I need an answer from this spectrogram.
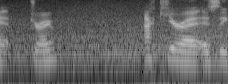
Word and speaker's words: Acura: Acura is the correct way with it being an American brand. That's how the Americans say it. I say Aura, but it's Acura.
